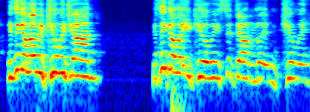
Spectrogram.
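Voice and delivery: loud, high-pitched indignant outburst; freaking out. Retold or imitated. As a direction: imitate a fighter suddenly exploding at his rival. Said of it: "freaks out out of nowhere".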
